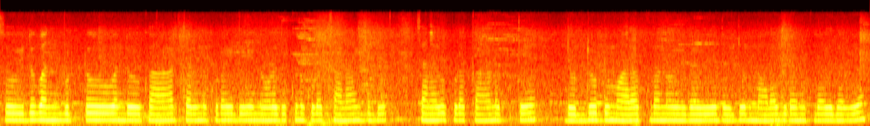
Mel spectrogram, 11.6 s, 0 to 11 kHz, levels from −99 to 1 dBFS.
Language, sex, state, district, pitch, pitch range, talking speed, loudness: Kannada, female, Karnataka, Bellary, 175 Hz, 170-175 Hz, 90 wpm, -17 LUFS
